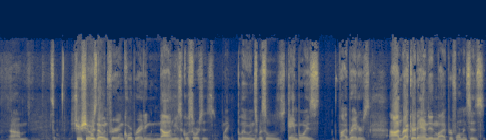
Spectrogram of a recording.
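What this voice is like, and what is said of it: Game show host voice. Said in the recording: “my best Jeopardy host impersonation”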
